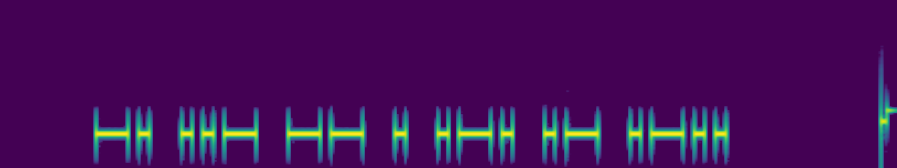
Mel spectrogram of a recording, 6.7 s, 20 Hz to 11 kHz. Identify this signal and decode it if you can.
Morse code, heard as a keyed tone, about 15 wpm, 700 Hz. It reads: NUMERAL
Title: Sentences from Top 1000 Words - Review Part 2 - New Word Drill - 15wpm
